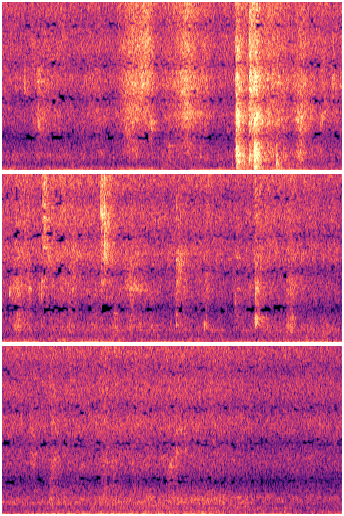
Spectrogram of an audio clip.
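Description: Faint close-up eating sounds: a man chewing a bite of chili cheeseburger topped with corn chips, with soft wet clicks and one louder crackle about two and a half seconds in, over a steady low hum.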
